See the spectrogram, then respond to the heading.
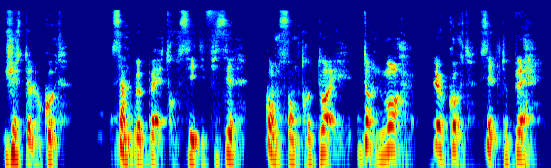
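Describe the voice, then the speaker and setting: A man's voice: a little high, expressive, moderate pace, slightly rough. An actor playing a manipulative man who wheedles and insists, repeating his demands over and over. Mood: coaxing, pushy. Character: pushy, manipulative man scheming for a password.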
